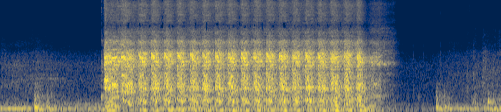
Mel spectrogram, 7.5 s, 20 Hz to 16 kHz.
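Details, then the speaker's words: 1987 Toyota 4Runner 22RE after rebuild, cold start injector untested, brake cleaner sprayed in: steady cranking about two to three pulses a second, never catches; no-start, timing later rechecked and reset to number one. "okay I'm a little bit upset with myself but uh I recheck my timing I rotated this over to number one okay and now maybe my time is right"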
